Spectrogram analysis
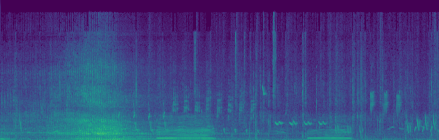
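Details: Moos from a tame cattle herd walking calmly from the neighbouring village toward their pen: one long, loud, broad moo, then two shorter harmonic moos of about a second each, sagging at the end, with faint high chirps in between.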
